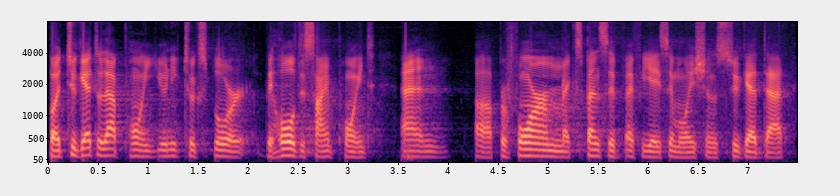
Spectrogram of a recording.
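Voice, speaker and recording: A man of middle pitch answering a jury's question about his team's method. He explains at length, pausing on "um" between points. His voice sits in a big, reverberant hall. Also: steady tone, a bit bright. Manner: explanatory, frequent "um". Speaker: student team member.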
